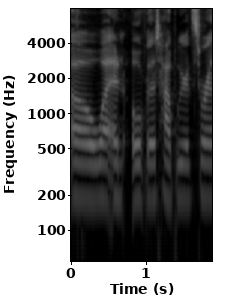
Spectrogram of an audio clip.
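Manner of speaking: plain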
